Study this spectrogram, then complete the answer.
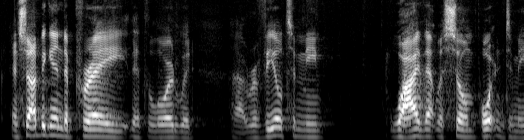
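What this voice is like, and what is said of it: Loud speaking voice. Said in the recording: “I'm talking too loud.”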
